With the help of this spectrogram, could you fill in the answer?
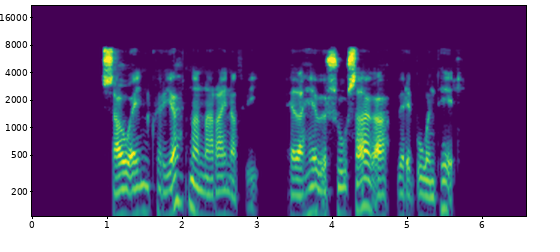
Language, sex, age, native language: Icelandic, male, 50-59, Icelandic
